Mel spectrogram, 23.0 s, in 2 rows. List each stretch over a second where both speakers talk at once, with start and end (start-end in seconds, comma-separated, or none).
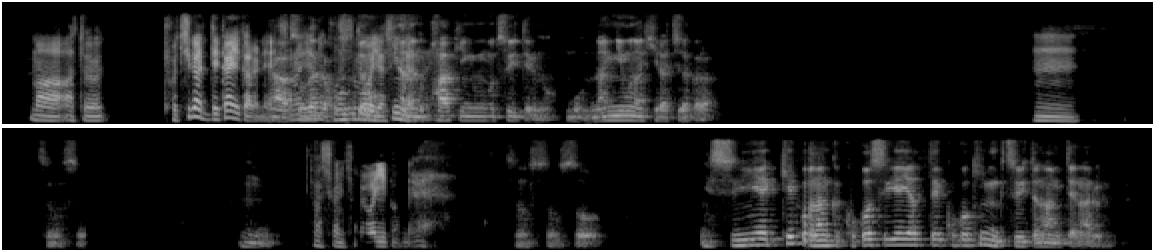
2.6-4.4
